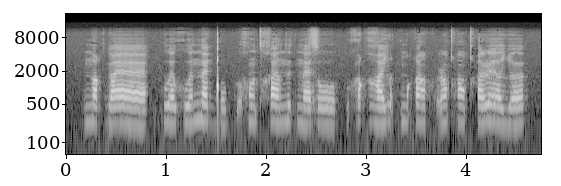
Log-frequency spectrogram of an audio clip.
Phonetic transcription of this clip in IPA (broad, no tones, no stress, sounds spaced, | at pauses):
n̪ ɛː q ɡ æː | kʷ æː xʷ æ n̪ æ ɡ͡ǃ o kʷ ḭ χ ũ t χ æ ɐ̯ n̪ ʏ t n̪ æ s o | xʷ i q ʁ æ ʎ ḭ q n̪ œ q j ɔ̃ h ɔ̰ ɭ ũ qʰ ũː qʰ i ɭ ɛː ɐ̯ ʎ œ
